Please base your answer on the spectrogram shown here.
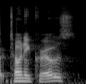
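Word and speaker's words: Kroos: one nil it's crazy crows like the bird pronounced cro Tony crows okay Tony crows it's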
